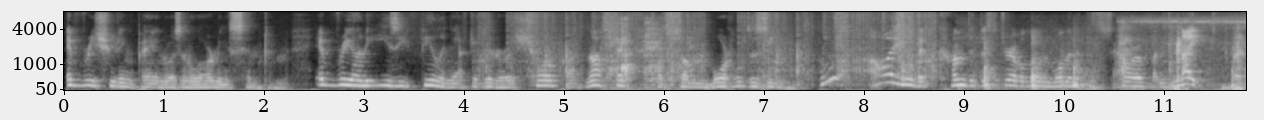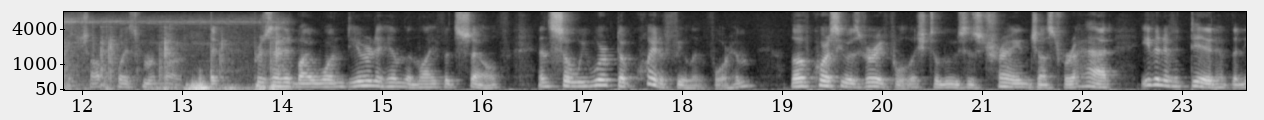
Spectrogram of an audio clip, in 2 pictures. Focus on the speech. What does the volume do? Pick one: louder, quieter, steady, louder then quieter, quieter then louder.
steady.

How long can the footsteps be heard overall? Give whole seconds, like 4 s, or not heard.
10 s.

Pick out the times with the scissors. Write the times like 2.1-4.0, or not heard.
5.3-6.3.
